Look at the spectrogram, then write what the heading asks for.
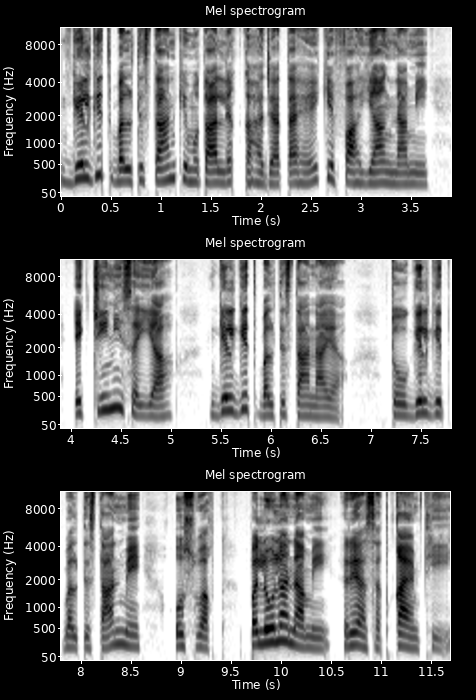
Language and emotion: Urdu, neutral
